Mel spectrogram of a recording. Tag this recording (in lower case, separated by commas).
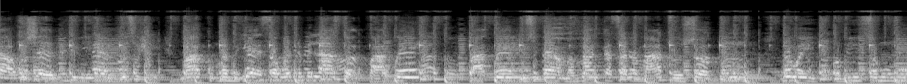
reggae, afrobeat, music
